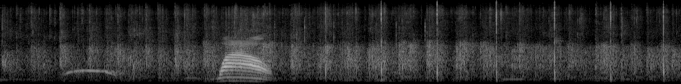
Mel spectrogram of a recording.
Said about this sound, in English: Come on, let's applaud the warriors.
